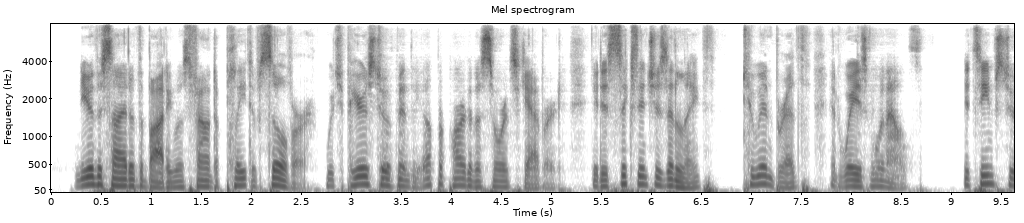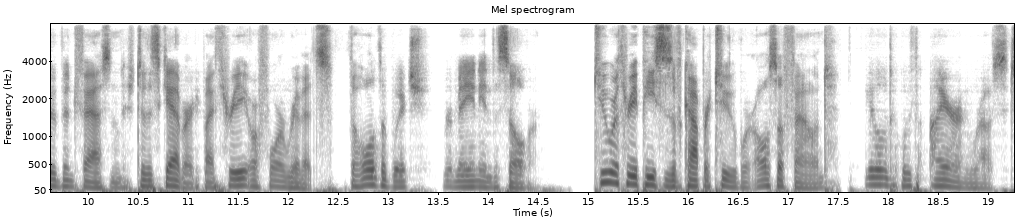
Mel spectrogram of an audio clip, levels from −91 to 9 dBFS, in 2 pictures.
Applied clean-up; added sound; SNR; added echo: neural mask model DeepFilterNet 3.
